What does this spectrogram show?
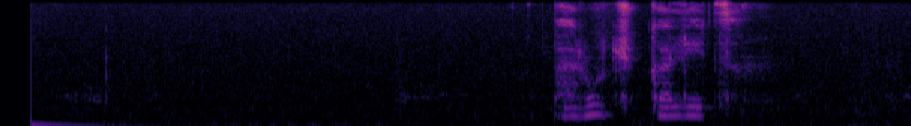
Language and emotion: Russian, neutral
